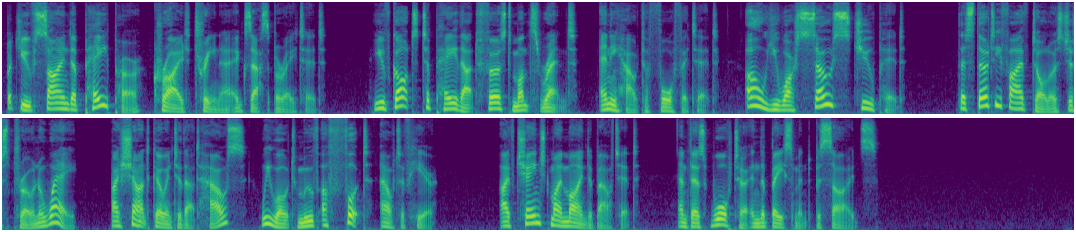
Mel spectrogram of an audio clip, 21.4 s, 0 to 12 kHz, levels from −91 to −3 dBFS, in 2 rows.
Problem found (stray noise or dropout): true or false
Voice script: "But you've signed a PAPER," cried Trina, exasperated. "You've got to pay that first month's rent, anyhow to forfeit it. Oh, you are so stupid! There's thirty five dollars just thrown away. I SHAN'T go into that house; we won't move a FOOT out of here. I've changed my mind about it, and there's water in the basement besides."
false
